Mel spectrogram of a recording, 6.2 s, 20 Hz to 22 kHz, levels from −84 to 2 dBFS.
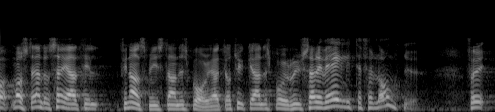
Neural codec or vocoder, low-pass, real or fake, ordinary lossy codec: none; 5.4 kHz; real; none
